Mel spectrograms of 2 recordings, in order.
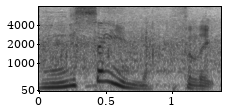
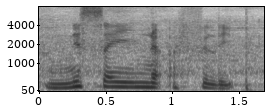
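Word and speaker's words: Njisane Phillip: who's just taking the victoria's first name is nissan philippe so apologies to him for uh mispronouncing it nissan philippe is the way the name is pronounced so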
